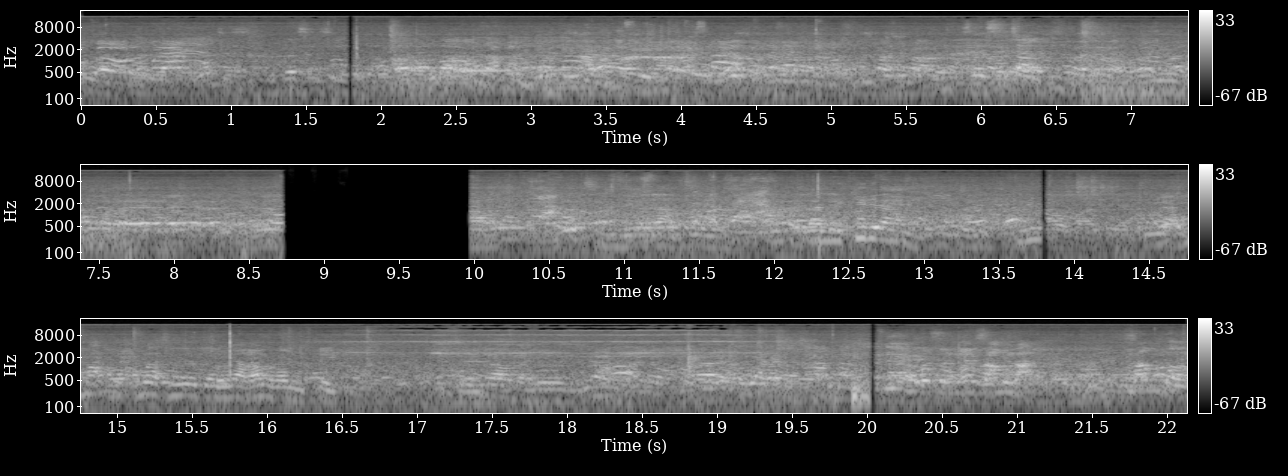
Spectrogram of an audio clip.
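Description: A crowd of men chatter and shout nearby, outdoors.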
